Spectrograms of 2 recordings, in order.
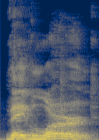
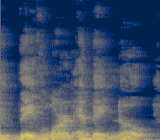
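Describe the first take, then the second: First: Said in the usual way. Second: Slow, leaning on "they" each time; stress on they. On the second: Shown as a demonstration. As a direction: hit "they" in "they've" and "and they know", drawn out. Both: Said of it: "I wanna emphasize the word they".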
